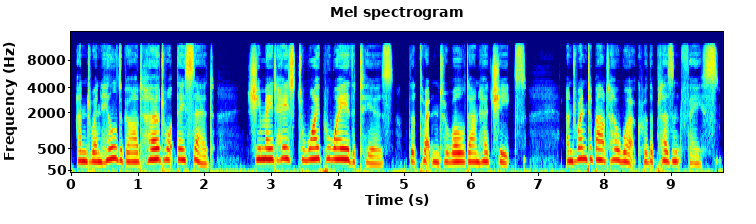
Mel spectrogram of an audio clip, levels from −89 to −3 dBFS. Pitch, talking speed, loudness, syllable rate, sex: 215 Hz, 190 wpm, -18 LUFS, 4.8 syllables/s, female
